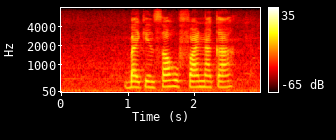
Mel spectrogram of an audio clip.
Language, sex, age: Southern Sotho, female, 21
